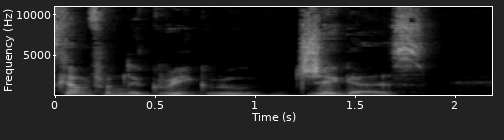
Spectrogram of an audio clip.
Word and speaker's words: gigas: It does come from the Greek root gigas. That Greek root is pronounced with a J sound, not a G sound, for gigantic.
